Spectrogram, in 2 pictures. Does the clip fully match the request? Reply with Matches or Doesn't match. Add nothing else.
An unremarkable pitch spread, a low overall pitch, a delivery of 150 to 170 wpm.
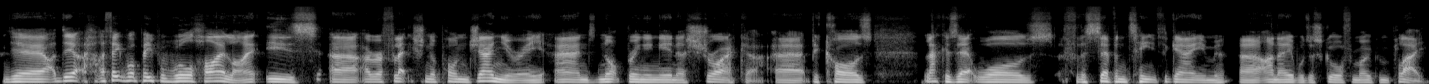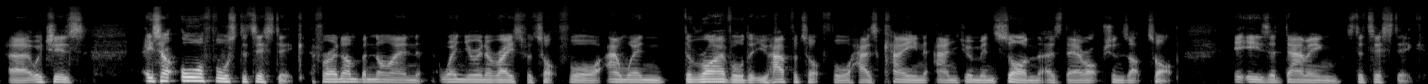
Matches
